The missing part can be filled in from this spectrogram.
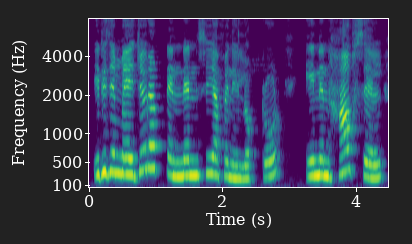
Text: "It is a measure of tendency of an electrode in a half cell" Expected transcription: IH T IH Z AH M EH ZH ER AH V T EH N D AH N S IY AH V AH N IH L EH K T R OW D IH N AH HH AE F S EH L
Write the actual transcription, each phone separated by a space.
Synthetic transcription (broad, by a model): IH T IH Z AH M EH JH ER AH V T EH N D AH N S IY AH F AH N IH L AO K T OW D IH N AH HH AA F S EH L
